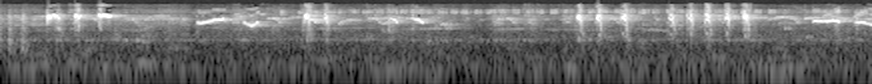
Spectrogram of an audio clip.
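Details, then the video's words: Konin songbird used as a training recording for song contests, singing lively and constantly with sharp shooting notes: high chirps, short buzzy bursts and quick downslurred whistles in clusters, with brief pauses between phrases. "Konin damer gacor ngalas nembak tajam"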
